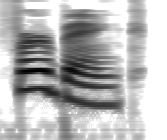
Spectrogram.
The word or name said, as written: Firbank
